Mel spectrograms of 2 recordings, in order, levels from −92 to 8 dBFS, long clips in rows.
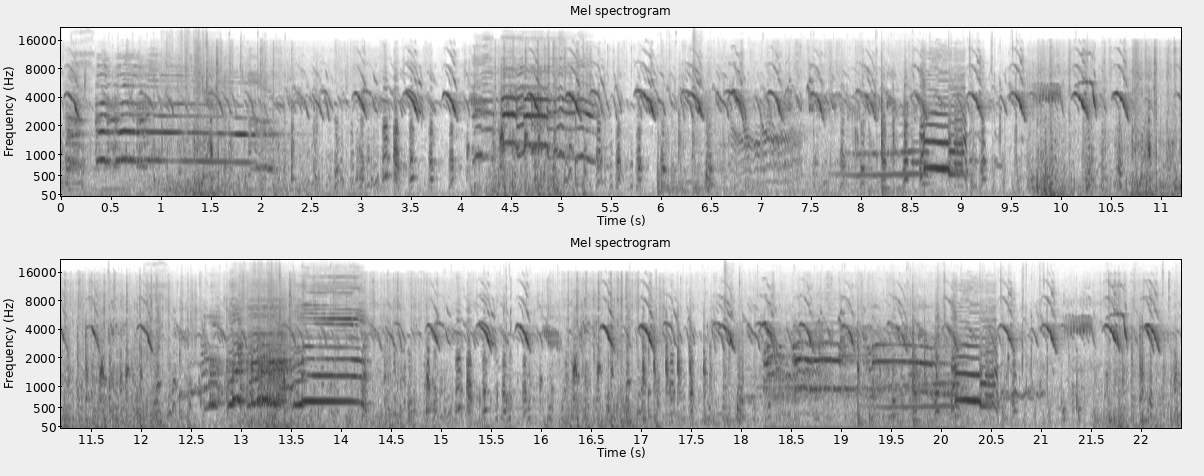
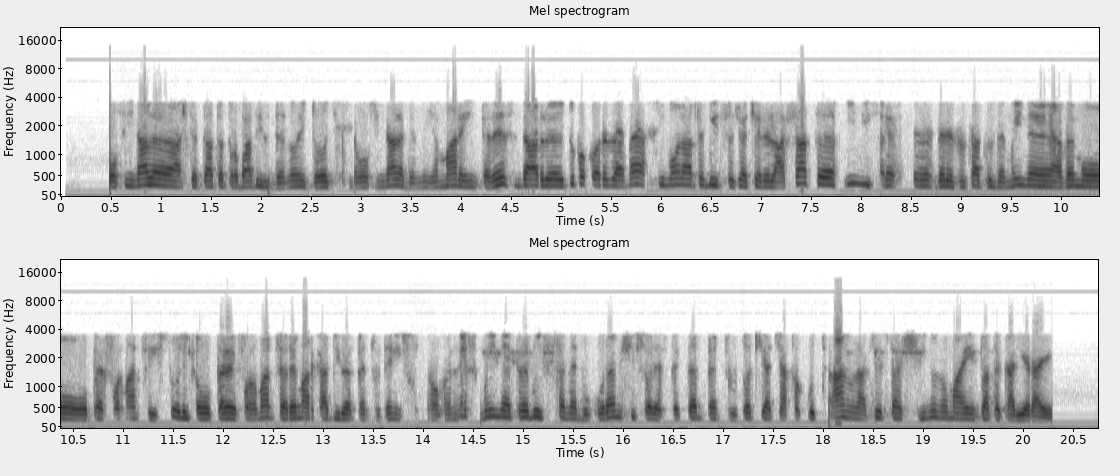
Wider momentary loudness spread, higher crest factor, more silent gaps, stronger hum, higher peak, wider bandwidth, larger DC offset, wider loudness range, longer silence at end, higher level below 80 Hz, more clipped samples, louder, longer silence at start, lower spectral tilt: first, 11 LU vs 7 LU; about the same, 20 dB vs 16 dB; neither; neither; about the same, -4 dBFS vs -6 dBFS; first, over 20 kHz vs 10.5 kHz; second, under 0.1% vs 0.4%; about the same, 5 LU vs 3 LU; second, 0 s vs 0.45 s; first, -46 dBFS vs -56 dBFS; neither; about the same, -21 LUFS vs -22 LUFS; second, 0 s vs 0.5 s; second, -1.5 dB/octave vs -5.5 dB/octave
